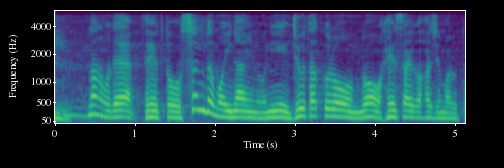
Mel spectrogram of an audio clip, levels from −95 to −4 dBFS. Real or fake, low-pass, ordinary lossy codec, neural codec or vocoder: fake; 5.4 kHz; none; codec, 24 kHz, 3.1 kbps, DualCodec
